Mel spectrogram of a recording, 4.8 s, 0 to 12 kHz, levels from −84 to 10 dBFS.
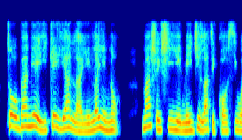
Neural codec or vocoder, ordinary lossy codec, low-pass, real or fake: codec, 16 kHz, 1.1 kbps, Voila-Tokenizer; none; 7.2 kHz; fake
